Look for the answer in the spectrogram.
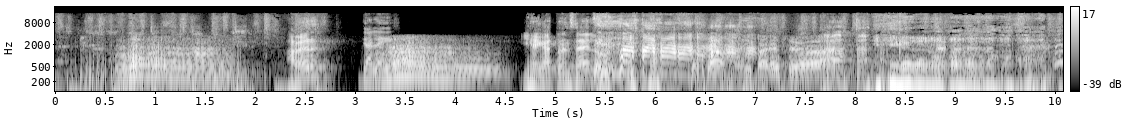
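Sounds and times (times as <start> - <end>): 
caller imitating a lion's roar: 0.6 - 1.9, 3.3 - 4.6
speech: 2.4 - 3.6, 4.7 - 10.0
laughter: 5.4 - 10.0.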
